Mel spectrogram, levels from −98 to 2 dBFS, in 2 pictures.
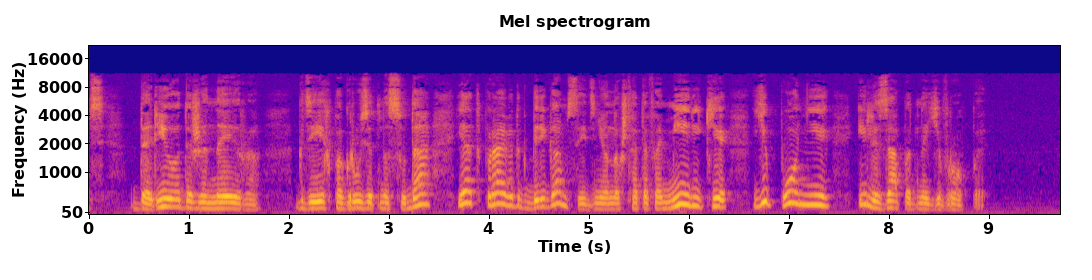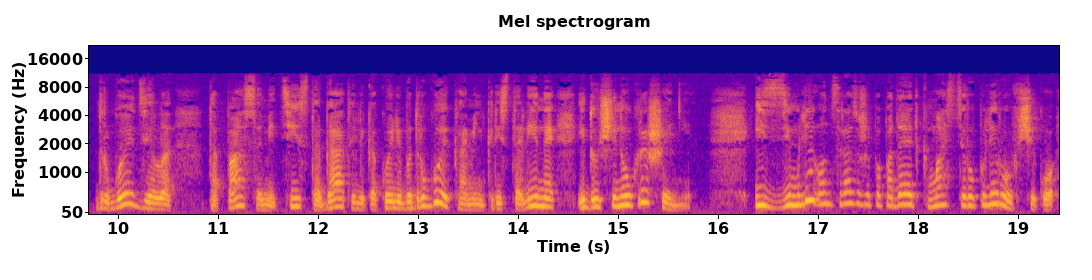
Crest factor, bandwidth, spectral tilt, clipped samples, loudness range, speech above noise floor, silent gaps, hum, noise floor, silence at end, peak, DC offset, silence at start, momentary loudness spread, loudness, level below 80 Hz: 16 dB; 11.5 kHz; -4.5 dB/octave; under 0.1%; 4 LU; 37 dB; none; none; -54 dBFS; 0 s; -2 dBFS; under 0.1%; 0 s; 10 LU; -18 LUFS; -56 dBFS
